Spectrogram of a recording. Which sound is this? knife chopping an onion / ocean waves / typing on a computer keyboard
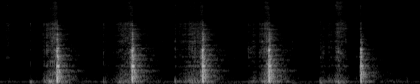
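knife chopping an onion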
